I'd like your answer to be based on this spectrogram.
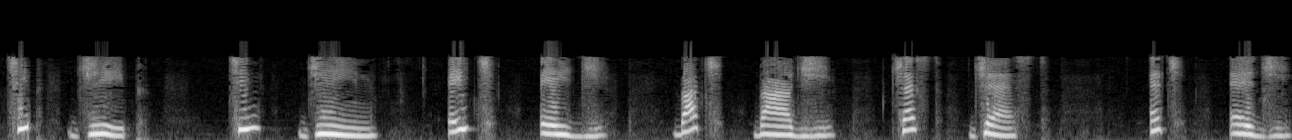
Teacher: la única diferencia es la sonoridad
